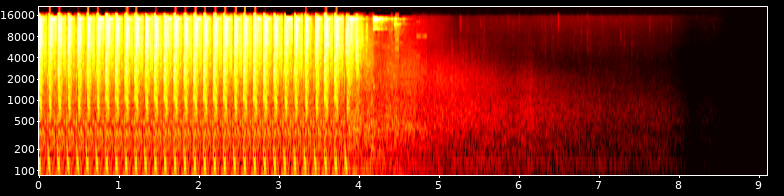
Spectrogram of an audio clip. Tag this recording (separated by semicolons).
army; attack; fire; firing; fps; gun; live-fire; machine; military; pistol; rifle; shooting; shot; sniper; soldier; war; warfare; weapon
